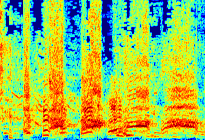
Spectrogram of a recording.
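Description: A man laughing.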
